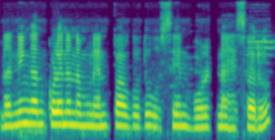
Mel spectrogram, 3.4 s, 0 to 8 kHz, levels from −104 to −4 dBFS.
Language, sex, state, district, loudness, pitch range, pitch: Kannada, female, Karnataka, Dharwad, -14 LUFS, 195-230 Hz, 210 Hz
